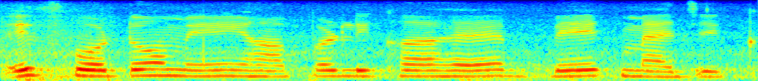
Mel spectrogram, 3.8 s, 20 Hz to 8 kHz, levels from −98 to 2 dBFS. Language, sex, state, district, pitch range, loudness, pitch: Hindi, female, Haryana, Rohtak, 210-225 Hz, -18 LUFS, 215 Hz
